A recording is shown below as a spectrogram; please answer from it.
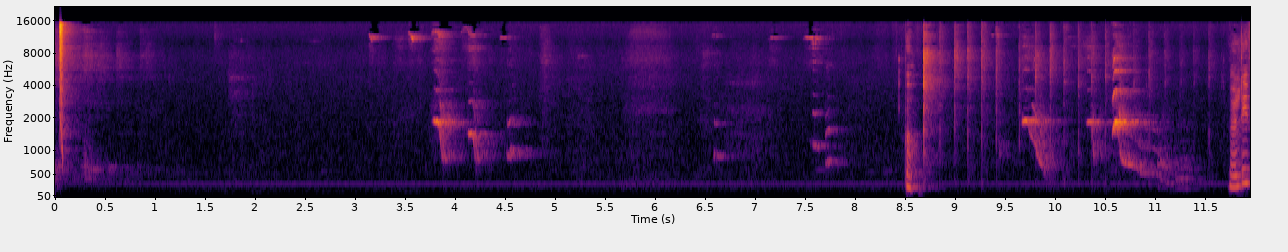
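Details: Shih Tzu puppy Milo, scared of going down a staircase at home, whimpers in clusters of high falling cries. A sharp knock and a woman's coaxing voice in Hebrew break in, and a steady hum runs throughout.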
